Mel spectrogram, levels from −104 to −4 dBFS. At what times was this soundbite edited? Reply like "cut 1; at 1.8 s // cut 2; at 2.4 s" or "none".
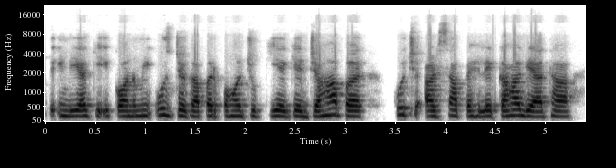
none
